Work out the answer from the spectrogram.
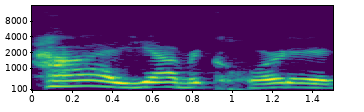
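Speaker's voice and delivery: slow, aggrieved, irate woman's voice. Retelling a woman filming at a supermarket, imitating an angry woman's voice. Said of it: "why do they all talk like that".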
